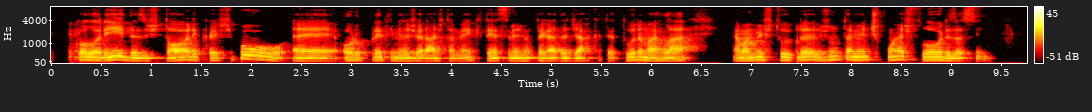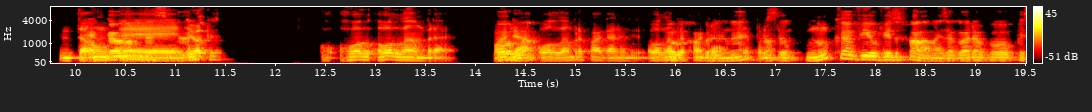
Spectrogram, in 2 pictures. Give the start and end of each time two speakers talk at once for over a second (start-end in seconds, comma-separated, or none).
10.1-11.3, 15.9-17.1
